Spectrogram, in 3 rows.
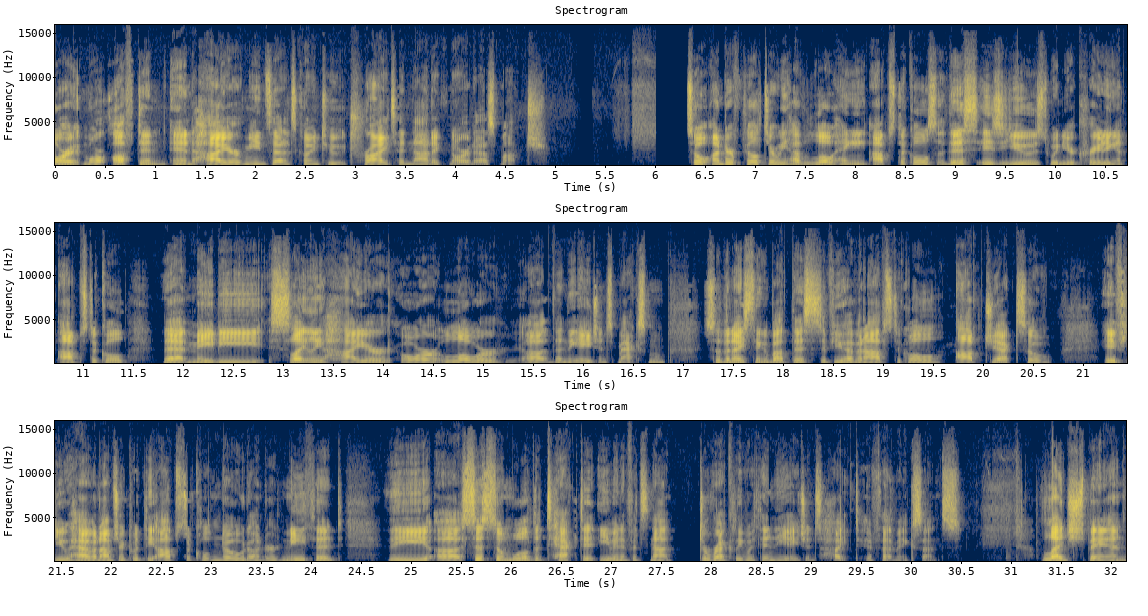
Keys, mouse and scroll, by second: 6.0 click, 12.9 d, 13.2 right click, 19.2-19.9 typing, 19.9 right click, 32.1 click.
